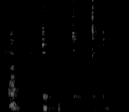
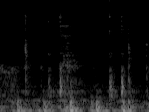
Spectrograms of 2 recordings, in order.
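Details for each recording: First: Heating zone valve after the synchron motor was replaced, with heating demand on from the thermostat: faint motor hum as it drives over, then crisp clicks as it latches. Normal zone valve motor operation. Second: Quiet, uneven low throbbing rumble, about three pulses a second, from a failing central heating pump; boiler temperature rising too quickly toward overheating, so a pump swap is planned.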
